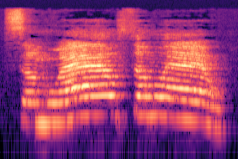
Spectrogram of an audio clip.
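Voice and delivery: loud, drawn-out calling of a name; booming divine summons; voice of God. Acted. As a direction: call out grandly, sustained. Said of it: "o Senhor nosso Deus falou".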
